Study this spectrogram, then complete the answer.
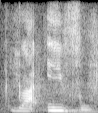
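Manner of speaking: ordinary talk, nothing marked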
